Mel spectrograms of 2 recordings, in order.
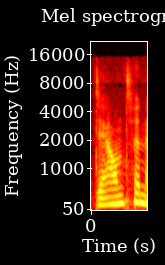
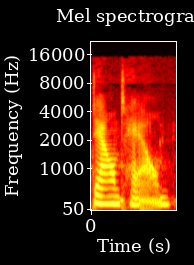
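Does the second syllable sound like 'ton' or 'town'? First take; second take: ton; town. First: The second syllable sounds like 'ton'. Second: The second syllable sounds like 'town'. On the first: The speaker calls it right. "but Downton Abbey" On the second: The speaker calls it wrong. "Not downtown"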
